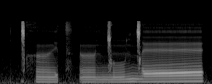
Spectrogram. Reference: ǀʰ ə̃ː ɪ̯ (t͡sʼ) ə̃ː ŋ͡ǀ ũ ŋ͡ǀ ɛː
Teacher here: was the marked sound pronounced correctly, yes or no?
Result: yes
